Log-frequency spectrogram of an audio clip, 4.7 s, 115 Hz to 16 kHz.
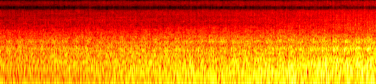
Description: Disking ground with a John Deere 730 tractor and a John Deere RWA disk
